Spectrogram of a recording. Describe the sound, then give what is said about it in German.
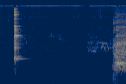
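Two small glasses of port clink together in a toast: one sharp, bright clink early on, then a second near the end with a short ringing tone, quiet in between. “Da wollen wir zwei Gläschen mit Porto füllen und anstoßen.”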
